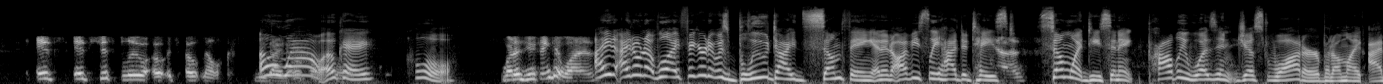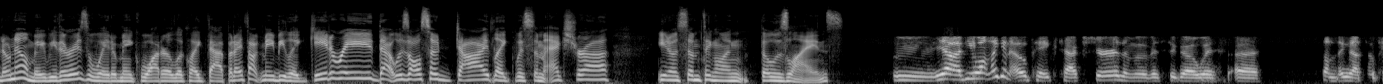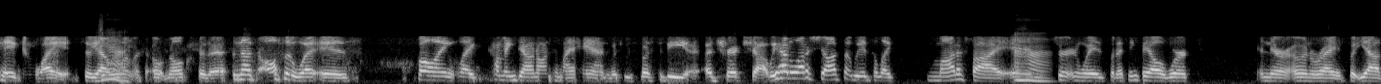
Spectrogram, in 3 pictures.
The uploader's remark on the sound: called in to chat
